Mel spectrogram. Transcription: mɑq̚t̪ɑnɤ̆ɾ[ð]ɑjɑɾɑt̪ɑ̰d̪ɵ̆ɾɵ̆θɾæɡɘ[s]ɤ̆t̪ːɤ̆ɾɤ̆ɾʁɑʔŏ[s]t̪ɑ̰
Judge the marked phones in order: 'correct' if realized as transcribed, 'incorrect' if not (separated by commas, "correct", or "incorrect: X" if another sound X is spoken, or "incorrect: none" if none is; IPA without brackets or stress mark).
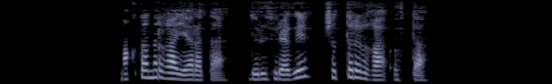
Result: incorrect: ʁ, incorrect: ʃ, incorrect: θ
